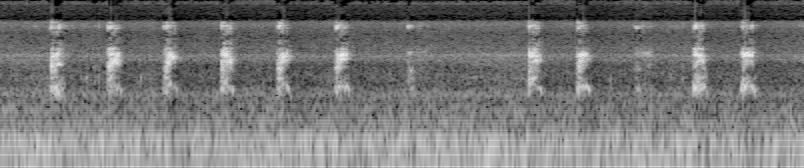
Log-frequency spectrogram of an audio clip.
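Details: Domestic dog barking at a door to get its owner to open it: a run of short, sharp barks, roughly two per second with a brief pause midway, over a constant low hum.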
